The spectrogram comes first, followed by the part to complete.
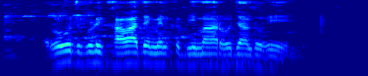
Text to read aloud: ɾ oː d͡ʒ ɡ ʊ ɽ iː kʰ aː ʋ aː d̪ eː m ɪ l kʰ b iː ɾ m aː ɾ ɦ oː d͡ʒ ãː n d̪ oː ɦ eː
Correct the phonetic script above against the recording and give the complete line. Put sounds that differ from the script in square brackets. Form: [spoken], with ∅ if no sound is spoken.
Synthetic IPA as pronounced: ɾ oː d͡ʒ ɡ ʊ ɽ iː kʰ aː ʋ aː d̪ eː m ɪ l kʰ b iː [∅] m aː ɾ ɦ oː d͡ʒ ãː n d̪ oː ɦ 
